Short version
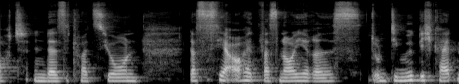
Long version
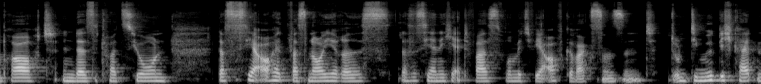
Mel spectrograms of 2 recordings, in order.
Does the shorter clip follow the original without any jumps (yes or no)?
no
